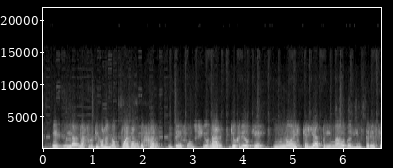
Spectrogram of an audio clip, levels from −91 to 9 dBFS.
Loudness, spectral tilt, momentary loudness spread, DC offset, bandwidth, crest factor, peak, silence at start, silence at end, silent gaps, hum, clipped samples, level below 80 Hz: -17 LUFS; -9 dB/octave; 6 LU; under 0.1%; 5.6 kHz; 16 dB; -2 dBFS; 0.1 s; 0 s; none; none; under 0.1%; -38 dBFS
